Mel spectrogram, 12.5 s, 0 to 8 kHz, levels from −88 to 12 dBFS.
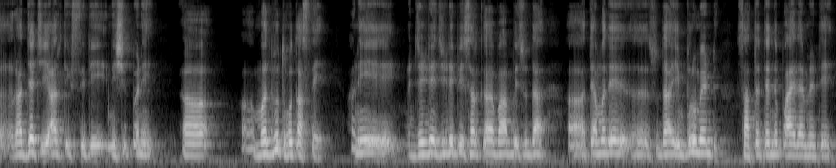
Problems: none marked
